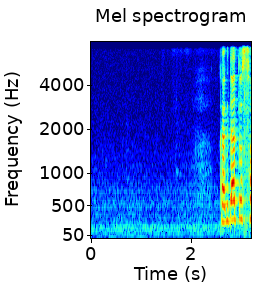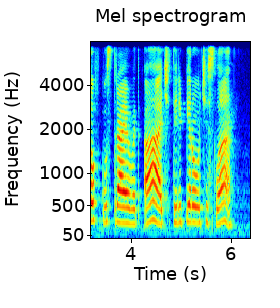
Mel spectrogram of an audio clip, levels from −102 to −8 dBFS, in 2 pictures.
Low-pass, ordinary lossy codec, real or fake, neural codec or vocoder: 7.2 kHz; none; real; none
